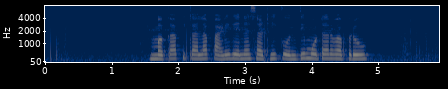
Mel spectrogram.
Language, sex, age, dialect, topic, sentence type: Marathi, female, 31-35, Standard Marathi, agriculture, question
